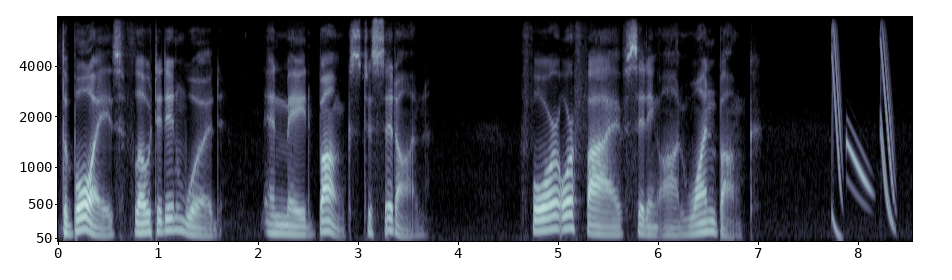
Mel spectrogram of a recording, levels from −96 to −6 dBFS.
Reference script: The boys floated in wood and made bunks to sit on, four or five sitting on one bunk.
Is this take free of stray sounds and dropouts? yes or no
no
